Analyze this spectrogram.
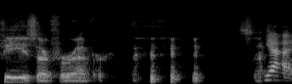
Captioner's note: laughs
